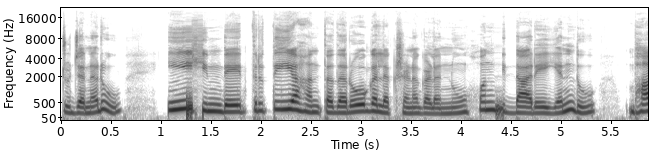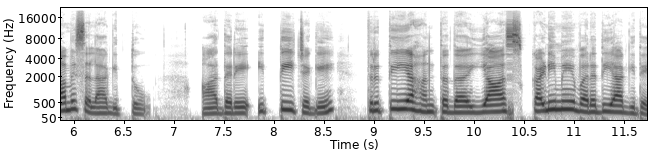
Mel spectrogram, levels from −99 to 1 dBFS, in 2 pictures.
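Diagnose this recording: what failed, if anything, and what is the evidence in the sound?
Bluetooth LE Audio frames were dropped on the wireless link, and the LC3 decoder concealed the gaps. It replayed the last spectrum with scrambled phase, so the speech briefly turns to a noisy smear at 1.26–1.42 s (110 ms lost across 160 ms, longest run around 50 ms), 4.35–4.42 s, 6.72–6.76 s, 8.25–8.27 s and 10.34–10.39 s. The gaps fit 10 ms frames.

A loud pop sits at 9.55–9.57 s. It is a single sharp click peaking a few dB above the speech, while the speech carries on underneath. It is likely a sudden voltage step from a switch, static discharge or driver glitch in the analogue or output stage.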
